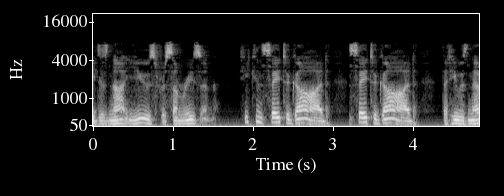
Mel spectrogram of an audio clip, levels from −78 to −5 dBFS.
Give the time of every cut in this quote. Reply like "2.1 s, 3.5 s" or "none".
1.7 s, 3.2 s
